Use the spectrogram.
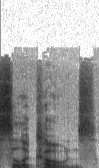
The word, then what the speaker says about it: silicones: some of the pronunciation the ailment is silicon the polymer is silicones like ketones so use that to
